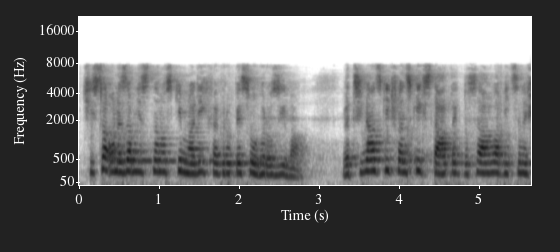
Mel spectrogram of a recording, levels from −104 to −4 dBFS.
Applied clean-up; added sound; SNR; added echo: neural separator model SepFormer DNS4.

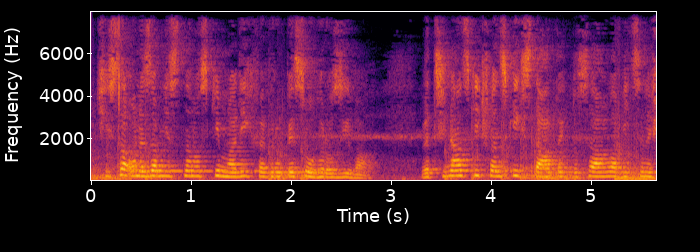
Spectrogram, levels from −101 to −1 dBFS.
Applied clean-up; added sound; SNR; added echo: none; Fireworks; 11 dB; reverberation time 0.5 s.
